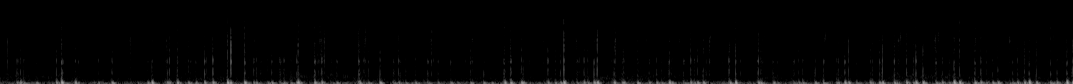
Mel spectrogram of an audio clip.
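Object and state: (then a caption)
Cardboard-covered notebook. A medium purple notebook with a cardboard cover and a solid paper block, held upright in front of the mic, is tapped and scratched with long acrylic nails. Many quick, dry, short taps come in an irregular stream, mixed with soft scratching. The sound is dull and low-heavy, with little ring.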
